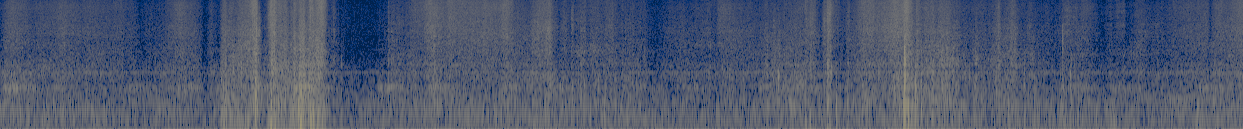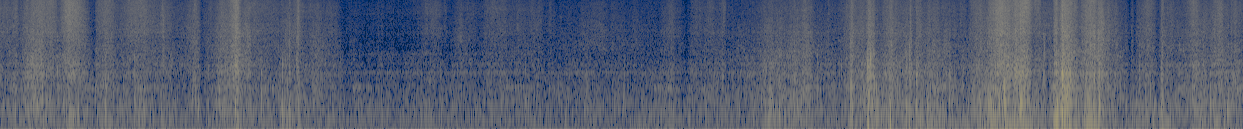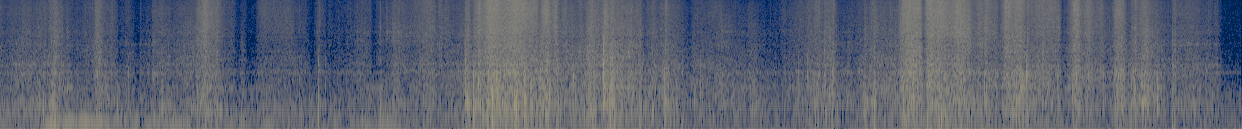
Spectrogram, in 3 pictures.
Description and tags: Mono recording of rustling fabric.
fabric, foley, mono, movement, rustle, shirt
